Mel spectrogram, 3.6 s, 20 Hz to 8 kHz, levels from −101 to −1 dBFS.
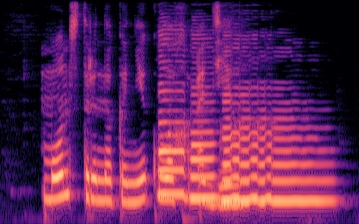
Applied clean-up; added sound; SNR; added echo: classical method log-MMSE.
